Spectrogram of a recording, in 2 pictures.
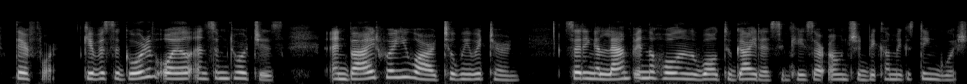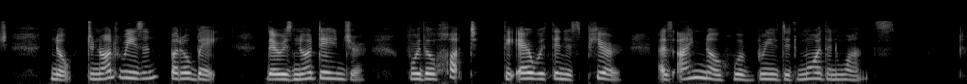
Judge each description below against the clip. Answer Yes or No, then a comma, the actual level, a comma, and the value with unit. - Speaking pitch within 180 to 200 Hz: No, very high, 250 Hz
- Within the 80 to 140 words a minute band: No, average, 200 wpm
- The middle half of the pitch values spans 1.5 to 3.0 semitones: Yes, narrow, 2.6 semitones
